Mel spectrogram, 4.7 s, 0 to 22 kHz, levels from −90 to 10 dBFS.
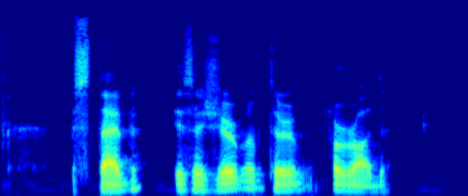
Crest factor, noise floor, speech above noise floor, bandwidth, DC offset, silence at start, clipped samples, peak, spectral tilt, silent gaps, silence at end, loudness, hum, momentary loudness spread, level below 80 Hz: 24 dB; -78 dBFS; 42 dB; 16 kHz; under 0.1%; 0.75 s; under 0.1%; -14 dBFS; -5 dB/octave; none; 0.85 s; -37 LUFS; none; 18 LU; -66 dBFS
